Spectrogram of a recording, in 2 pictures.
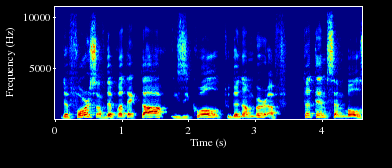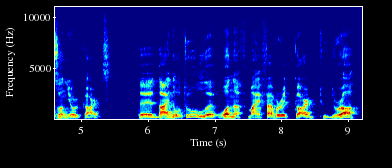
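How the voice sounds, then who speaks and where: A man's voice: mid-range voice, a bit bright. French-accented man explaining game rules. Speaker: board game designer and presenter. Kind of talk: explanatory tutorial voice-over.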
